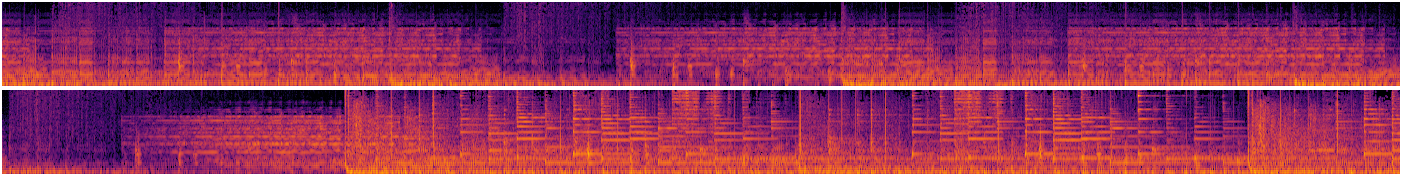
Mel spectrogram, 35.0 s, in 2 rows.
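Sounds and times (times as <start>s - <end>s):
synth bass: 0.0s - 34.9s
harp: 21.7s - 34.9s.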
